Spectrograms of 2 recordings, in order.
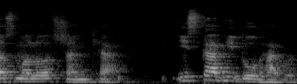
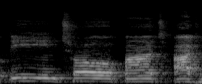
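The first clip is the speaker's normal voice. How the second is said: slow, each digit after दशमलव said separately: तीन छह पांच आठ; much slower than usual. Shown as a demonstration. Teacher showing students how to read decimals, slow digit by digit. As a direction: read the decimals out one digit at a time, slowly. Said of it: "एक एक अंक को लेके बोला जाता है".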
